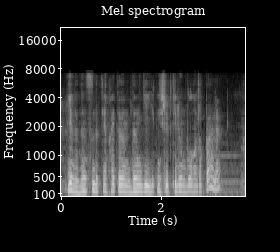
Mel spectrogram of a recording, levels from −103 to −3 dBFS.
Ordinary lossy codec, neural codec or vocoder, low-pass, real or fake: AAC, 32 kbps; none; 7.2 kHz; real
